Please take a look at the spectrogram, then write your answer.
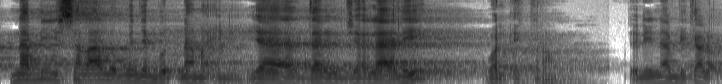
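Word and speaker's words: يا ذا الجلال: Kalimat Ya Dzal Jalali wal Ikram ini dibaca dengan tanda dhammah, Ya Dzul Jalali wal Ikram. Salah di dalam pengucapan. Mestinya bukan Ya Dzul Jalal, tapi Ya Dzal Jalali.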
